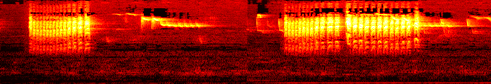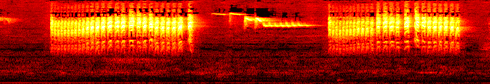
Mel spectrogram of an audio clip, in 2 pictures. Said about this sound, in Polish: W podobny sposób zbudowany jest u tego gatunku głos wyrażający zaniepokojenie.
